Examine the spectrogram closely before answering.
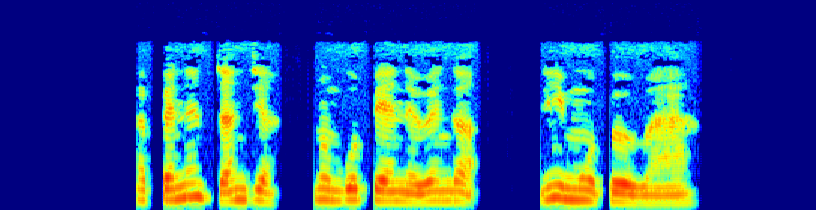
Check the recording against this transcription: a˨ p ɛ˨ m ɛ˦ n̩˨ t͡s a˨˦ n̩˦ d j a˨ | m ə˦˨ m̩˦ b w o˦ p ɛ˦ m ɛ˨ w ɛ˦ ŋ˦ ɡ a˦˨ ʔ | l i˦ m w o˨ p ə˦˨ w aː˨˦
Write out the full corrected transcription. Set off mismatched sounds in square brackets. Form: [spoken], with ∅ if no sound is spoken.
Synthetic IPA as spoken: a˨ p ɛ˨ [n] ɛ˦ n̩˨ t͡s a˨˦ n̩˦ d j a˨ | m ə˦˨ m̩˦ b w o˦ p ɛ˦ [n] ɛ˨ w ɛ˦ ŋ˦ ɡ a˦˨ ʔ | l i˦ m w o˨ p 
